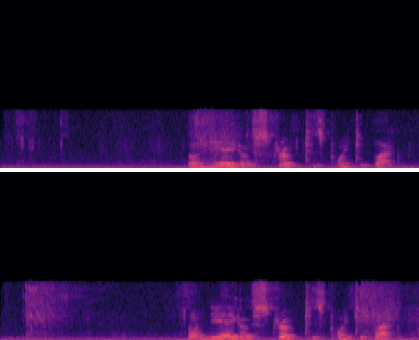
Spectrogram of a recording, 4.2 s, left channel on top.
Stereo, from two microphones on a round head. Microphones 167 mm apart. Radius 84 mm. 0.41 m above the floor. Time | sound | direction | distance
1.9 | a woman speaking | 50° right (ahead or behind) | 1.9 m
